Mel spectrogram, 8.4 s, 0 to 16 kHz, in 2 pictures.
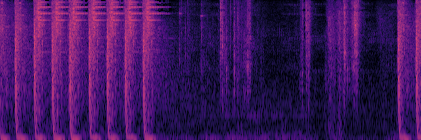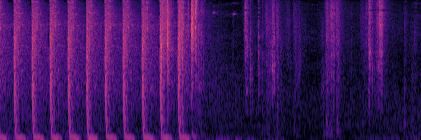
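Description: Rapid bursts of automatic gunfire in OG Fortnite Season 3, two long rhythmic strings of sharp cracks separated by a pause, with scattered single shots at the end.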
